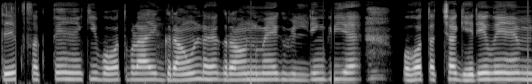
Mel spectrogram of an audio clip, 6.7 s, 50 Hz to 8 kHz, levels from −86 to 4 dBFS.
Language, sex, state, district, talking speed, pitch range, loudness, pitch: Hindi, female, Bihar, Saran, 190 wpm, 215-230 Hz, -20 LUFS, 220 Hz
